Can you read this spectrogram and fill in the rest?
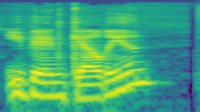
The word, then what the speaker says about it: Evangelion: First things first, it's pronounced Evangelion.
